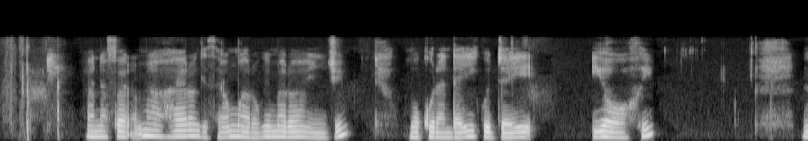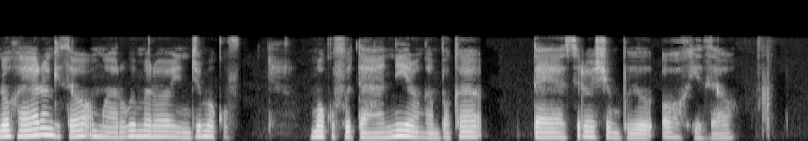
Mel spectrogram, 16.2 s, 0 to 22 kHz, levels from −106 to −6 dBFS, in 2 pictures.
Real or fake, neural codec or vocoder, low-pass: real; none; 7.2 kHz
